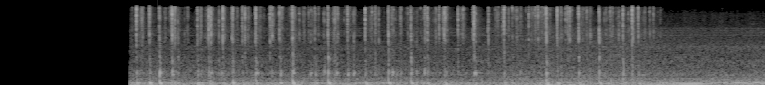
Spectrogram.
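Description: Rapid typing clicks of a message being tapped out on a smartphone touchscreen keyboard, starting about a second in and stopping shortly before the end.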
